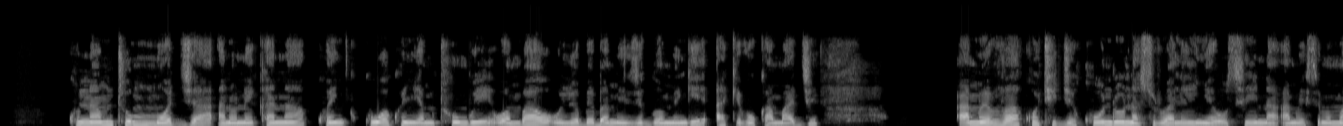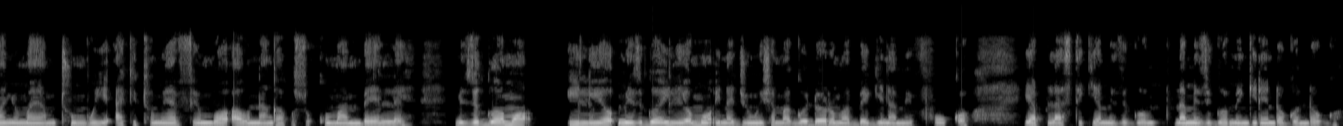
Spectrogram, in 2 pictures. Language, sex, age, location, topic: Swahili, female, 18-24, Kisii, health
